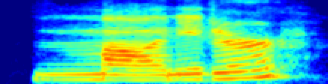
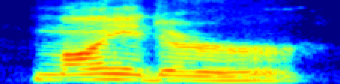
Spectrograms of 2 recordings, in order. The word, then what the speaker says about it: monitor: osculation Ok monitor monitor Lembrando aqui de novo que esse R ele não vai ser pesado igual o nosso aqui em Curitiba a gente fala porta por quê não Não dá para ser esse r tão pesado monitor e o t Vai um som quase um som de um D cardiac re hum essa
